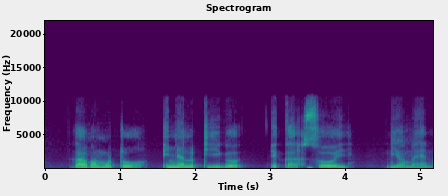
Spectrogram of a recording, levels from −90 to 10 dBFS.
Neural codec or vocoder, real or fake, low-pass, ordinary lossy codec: autoencoder, 48 kHz, 32 numbers a frame, DAC-VAE, trained on Japanese speech; fake; 10.8 kHz; none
